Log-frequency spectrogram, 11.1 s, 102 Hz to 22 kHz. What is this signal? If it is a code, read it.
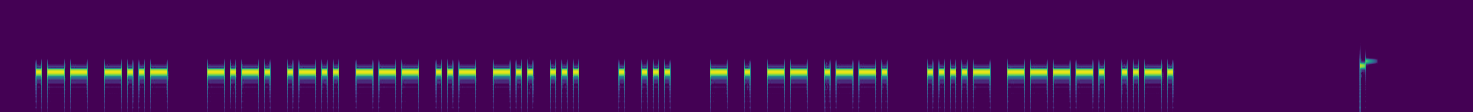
Morse code, heard as a keyed tone, about 28 wpm, 700 Hz. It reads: WX CLOUDS ES TEMP 49F
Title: K1USN SST QSO Practice 28wpm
